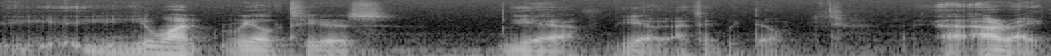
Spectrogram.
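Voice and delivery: asking the directors about real tears; hushed exchange. Retold or imitated. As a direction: ask it quietly, hesitant. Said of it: "I said".

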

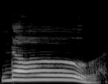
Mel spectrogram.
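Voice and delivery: high, drawn-out horrified no; crying out. A narrator's reading. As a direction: cry out in alarm. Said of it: "the other two cried".

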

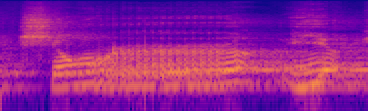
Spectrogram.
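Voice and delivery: शौर्य stretched very slowly so the र before य is heard; sounding out slowly. Shown as a demonstration. Teacher sounding out शौर्य very slowly for his class. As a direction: draw शौर्य out syllable by syllable. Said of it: "शौर्य म्हणून अगोदर रचा उच्चार".

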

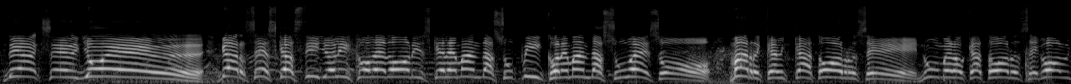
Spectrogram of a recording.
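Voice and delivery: high drawn-out goal shout; goal commentary. Real, not acted. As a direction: scream the goal, stretched out. Goal scored, commentator erupts.

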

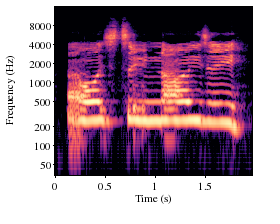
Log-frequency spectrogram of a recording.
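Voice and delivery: high, slow little whine; acted whimper of an overwhelmed baby elephant. A narrator's reading. Baby elephant among honking horns, high whimper. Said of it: "she whimpered".

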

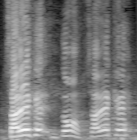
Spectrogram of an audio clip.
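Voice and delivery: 3 burst out at him; 1 sudden outburst. Real, not acted. 4 host cutting off the troublemaker, sudden loud outburst.

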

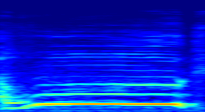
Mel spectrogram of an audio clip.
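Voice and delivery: high, loud sustained "ooh"; preacher's whoop. Real, not acted. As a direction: let out a long, high church whoop. Preacher overcome mid-sermon.

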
